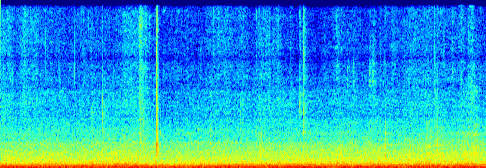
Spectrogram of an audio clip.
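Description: Steady, loud cabin rumble of an airliner in flight, heaviest in the low end. One light click about one and a half seconds in.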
